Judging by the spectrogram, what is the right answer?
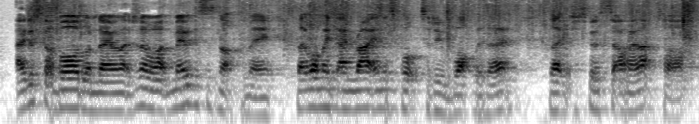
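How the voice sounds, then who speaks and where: A very fast man at medium pitch, with big swings in loudness, audible room echo and noticeable background noise. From northern England, Sheffield. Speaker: vlogger. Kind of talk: casual vlog chat. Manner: animated.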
